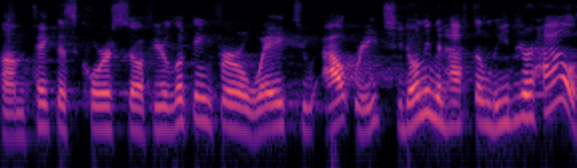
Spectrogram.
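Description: A man with a high pitch talks at a fairly quick pace, ordinary pitch variation, and a quiet background. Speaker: pastor. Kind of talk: church announcements, sermon style. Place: hall. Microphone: lapel.

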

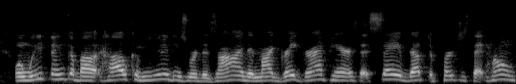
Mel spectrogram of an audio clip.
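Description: A woman with a medium-pitched voice and ordinary pitch movement talks at a fairly quick clip. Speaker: equity consultant and real estate investor; panelist. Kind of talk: panel discussion. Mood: earnest, reflective storytelling. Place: home room. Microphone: video call.

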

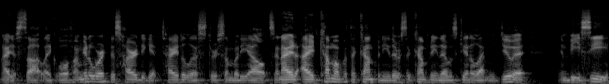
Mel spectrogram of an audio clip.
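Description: A man with a Western Canadian accent speaks at a very fast pace with hardly any pauses, his pitch fairly low and his intonation fairly even. His tone is bright and sharp, and the background is quiet. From Langley, British Columbia, Canada; British Columbia, Canada. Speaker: golf apparel founder; podcast guest. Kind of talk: interview. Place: studio. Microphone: studio mic.

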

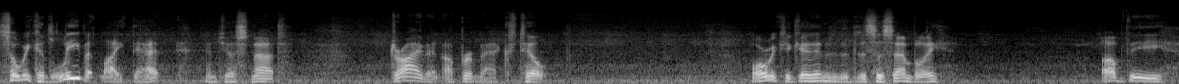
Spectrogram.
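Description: A man at a fairly slow pace, with long, frequent pauses over light background noise. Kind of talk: tutorial. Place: car. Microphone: phone near.

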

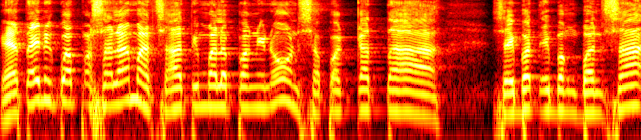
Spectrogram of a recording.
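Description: Shouting in a raised, projected voice, a man speaks at a moderate pace with a bright, sharp tone and ordinary pitch variation over a quiet background. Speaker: preacher. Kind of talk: sermon. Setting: church. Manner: fervent, pulpit-style delivery with repeated 'minamahal' and shouted praises. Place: church. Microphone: handheld.

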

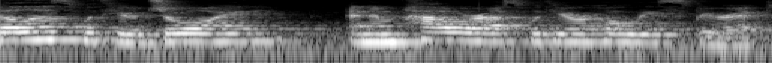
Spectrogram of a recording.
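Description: A woman talks at a fairly slow pace with fairly even intonation. Light background noise and an audible room echo are present. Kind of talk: sermon. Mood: calm, reflective. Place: church. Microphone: phone near.

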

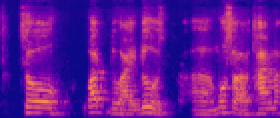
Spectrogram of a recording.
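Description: The pace is fairly slow as a man speaks. Light background noise can be heard. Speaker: guest. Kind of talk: webinar presentation. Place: home room. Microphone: video call.

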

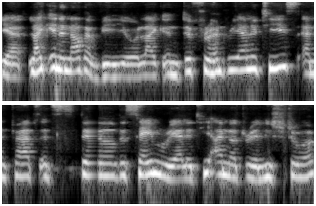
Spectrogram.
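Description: A woman speaks at a moderate pace in a normal speaking voice, her pitch medium and its variation ordinary. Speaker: interviewer and event organizer. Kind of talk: interview.

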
